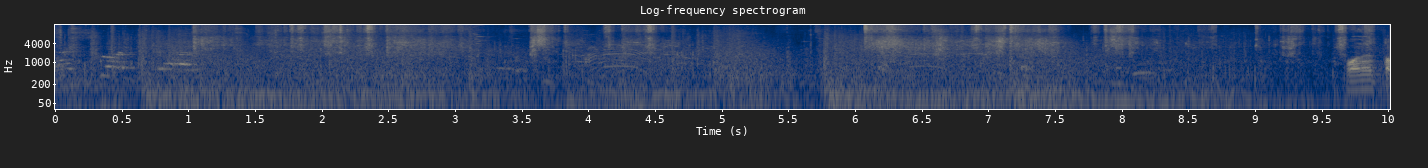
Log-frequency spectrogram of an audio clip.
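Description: Gunshots ring out nearby.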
